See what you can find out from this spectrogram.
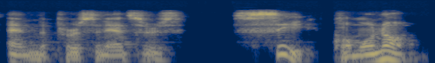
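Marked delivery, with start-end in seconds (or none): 1.6-2.8 emphatic yes of course. Shown as a demonstration. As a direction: say sí with a big emphatic leap up. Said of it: "very emphatically".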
